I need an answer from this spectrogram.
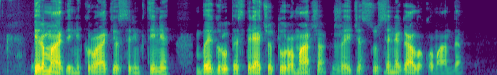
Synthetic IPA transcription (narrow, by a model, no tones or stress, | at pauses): pʲɪɾmɑːd̪ʲeɛnʲikɾʊɑːt̪ʲɪjoːsɾʲɪŋkt̪ʲɪnʲe | bɛɡɾʊpʲeːst̪ʲɾʲæːt͡ʃʲoːt̪uɾoːmɑːʃɐʒɐɪd͡ʒʲɛsʊsʲɛnʲɛɡɑːlˠoːkɔmɑːnd̪ɐ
